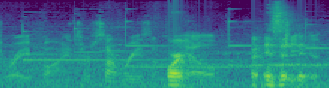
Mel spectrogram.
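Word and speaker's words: Ralph Fiennes: last head hono yeah it seems like you pronounce his name Ralph findes but really it's Ray fines for some reason is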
